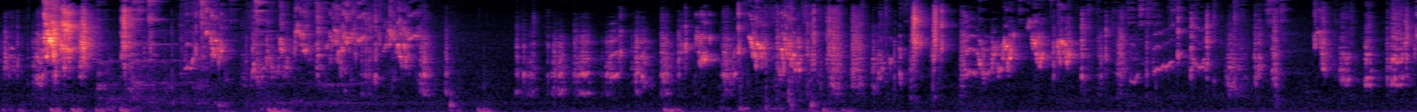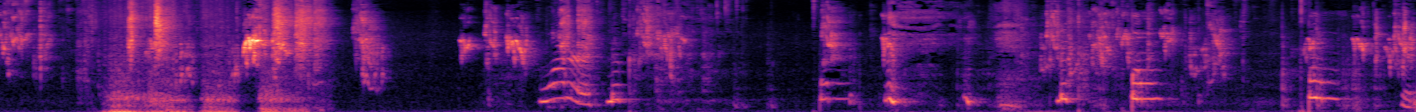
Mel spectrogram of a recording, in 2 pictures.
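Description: Several budgerigars chattering with quick high chirps and squawks throughout. About fifteen seconds in comes a louder burst with a low bump. From about nineteen seconds on, lower voice-like chatter joins in.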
